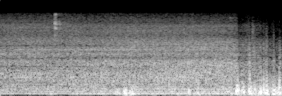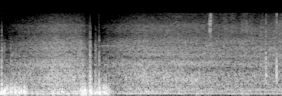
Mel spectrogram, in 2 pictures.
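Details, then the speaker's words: Vintage fan with steeply pitched blades that moves a lot of air; it had smelled like burning in the house: a steady low motor hum with a constant whoosh of air and a few brief bumps; it runs evenly and works well. "this is a really nice fan it works good as I'm about to show you it moves a lot of air"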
